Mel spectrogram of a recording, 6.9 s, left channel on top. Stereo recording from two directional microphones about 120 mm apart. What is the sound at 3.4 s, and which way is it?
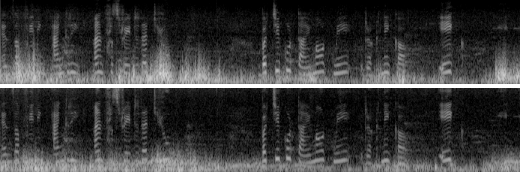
Speech, 40° right (ahead or behind).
